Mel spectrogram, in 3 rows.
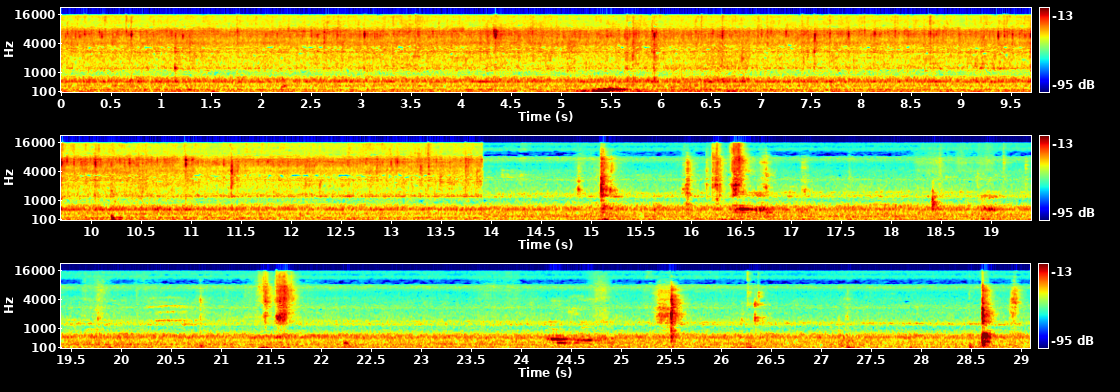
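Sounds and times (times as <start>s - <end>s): vegetables sizzling in oil: 0.0s - 14.0s.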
